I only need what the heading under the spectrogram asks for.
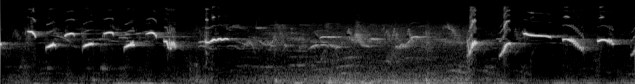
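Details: Fighting song of an Oriental magpie-robin, ngeplong style, used as a lure to rouse rival kacer. An even string of about eight bright whistled phrases is followed by a softer warbled passage over faint rustling, then loud upsweeping notes.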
